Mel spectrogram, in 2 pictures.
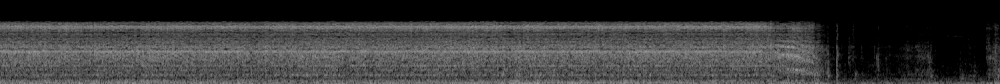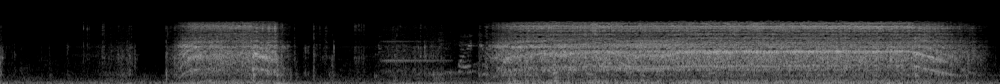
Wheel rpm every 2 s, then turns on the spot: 230, 230, 230, 220, 40, 10, 60, 90, 220, 170.
8-10 12-14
